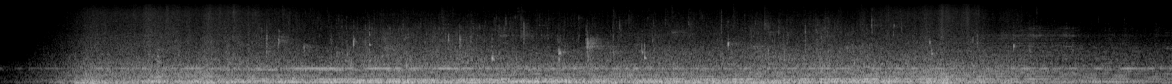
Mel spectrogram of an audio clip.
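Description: A steady, dense wash of rain with scattered drips from the wall of a cave, over a low rumbling surf-like bed of water noise from a gray beach. It holds at a constant loudness throughout, with no voices.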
